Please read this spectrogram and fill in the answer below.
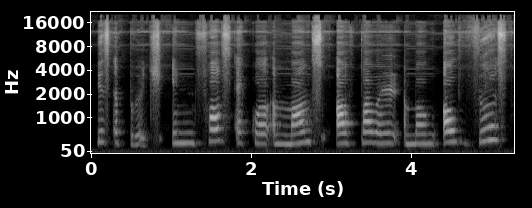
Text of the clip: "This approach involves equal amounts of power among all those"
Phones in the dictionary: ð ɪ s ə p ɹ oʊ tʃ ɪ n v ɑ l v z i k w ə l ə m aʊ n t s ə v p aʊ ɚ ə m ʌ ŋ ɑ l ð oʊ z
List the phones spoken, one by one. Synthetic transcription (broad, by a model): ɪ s ə p ɹ oʊ tʃ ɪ n f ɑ l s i k w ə l ə m aʊ n t s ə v p aʊ ɚ ə m ʌ ŋ ɑ l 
